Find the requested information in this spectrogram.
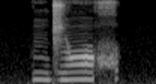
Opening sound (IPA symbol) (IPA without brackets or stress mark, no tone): n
